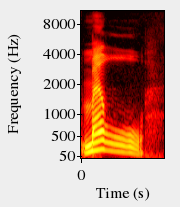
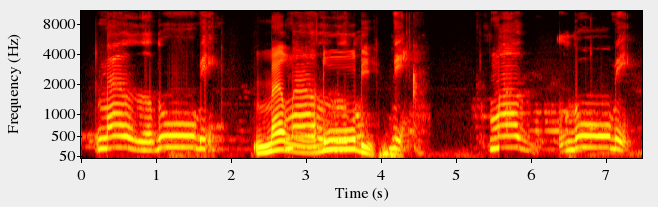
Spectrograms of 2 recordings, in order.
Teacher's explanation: Pastikan huruf mimnya tipis, tetap pastikan huruf goinnya tebal. Jangan mimnya terbawa goin. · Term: huruf ghoin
